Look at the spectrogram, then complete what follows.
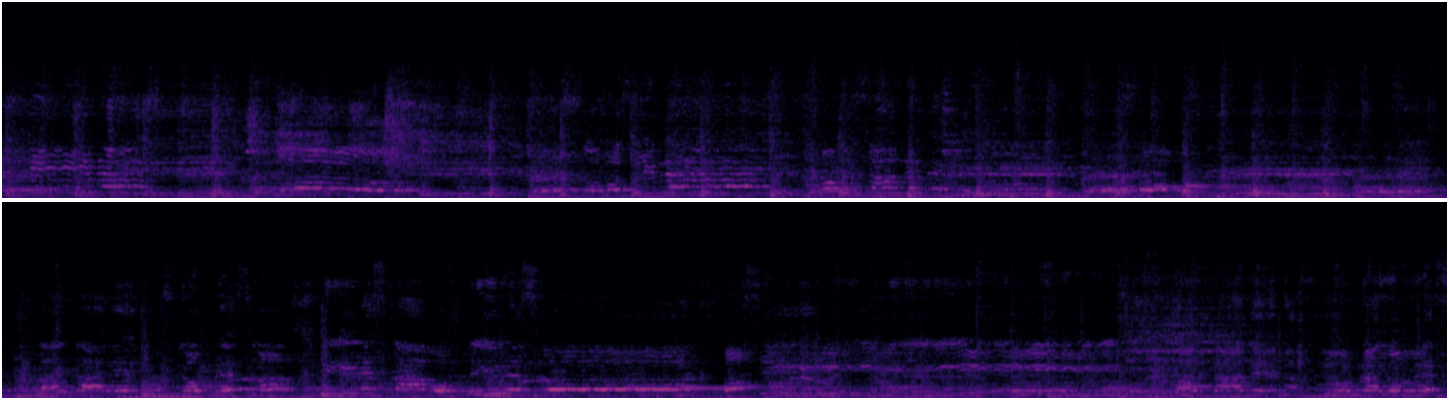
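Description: Live worship band music: a woman sings lead through a microphone with backing singers, over drum kit and keyboard amplified through PA speakers.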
